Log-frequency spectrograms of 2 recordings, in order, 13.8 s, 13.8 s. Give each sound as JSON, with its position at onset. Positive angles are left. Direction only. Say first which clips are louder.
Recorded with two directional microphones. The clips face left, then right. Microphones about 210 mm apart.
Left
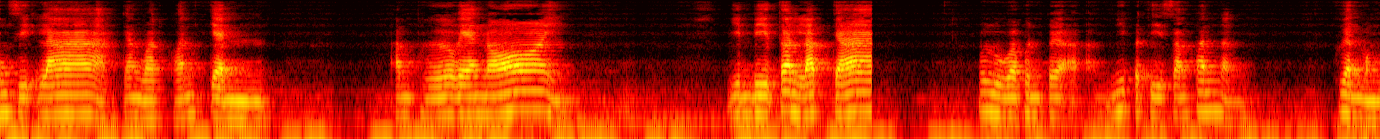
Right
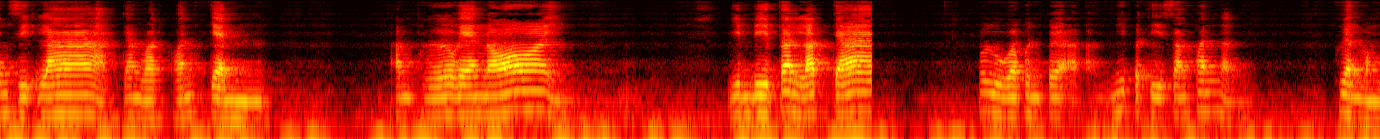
{"t": 0.1, "sound": "speech", "louder": "right 3 dB", "side_deg": 5}
{"t": 3.8, "sound": "speech", "louder": "left 1 dB", "side_deg": 5}
{"t": 7.3, "sound": "speech", "louder": "right 1 dB", "side_deg": 5}
{"t": 13.4, "sound": "speech", "louder": "left 1 dB", "side_deg": 0}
